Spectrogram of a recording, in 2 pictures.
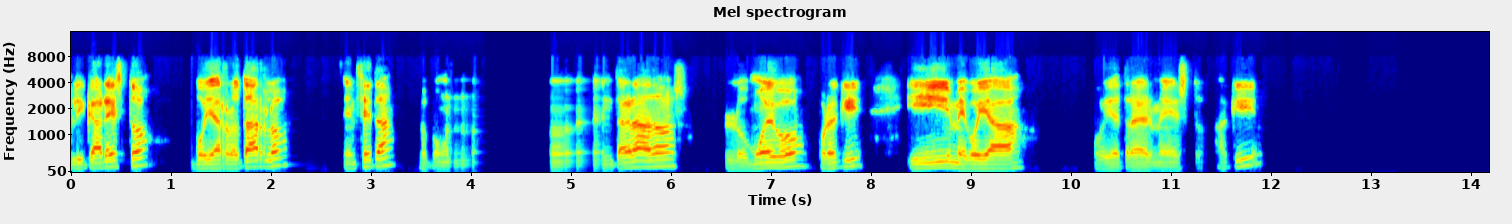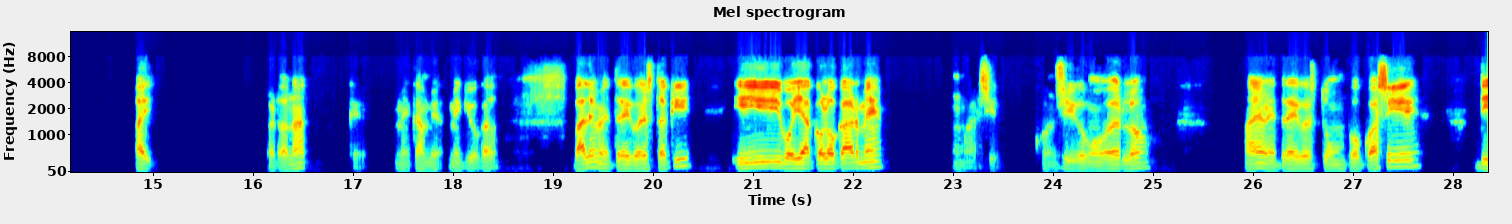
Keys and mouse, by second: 0.1 l, 1.8 r, 3.5 Return, 5.5 g, 11.4 right click, 16.3 click, 19.7 shift+middle click, 21.5 middle click, 23.4 click, 25.6 y, 27.9 click.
